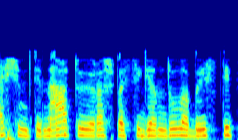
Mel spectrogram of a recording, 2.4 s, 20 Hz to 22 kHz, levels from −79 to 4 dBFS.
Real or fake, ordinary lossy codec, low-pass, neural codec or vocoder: fake; AAC, 16 kbps; 19.8 kHz; vocoder, 44.1 kHz, 128 mel bands, Pupu-Vocoder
